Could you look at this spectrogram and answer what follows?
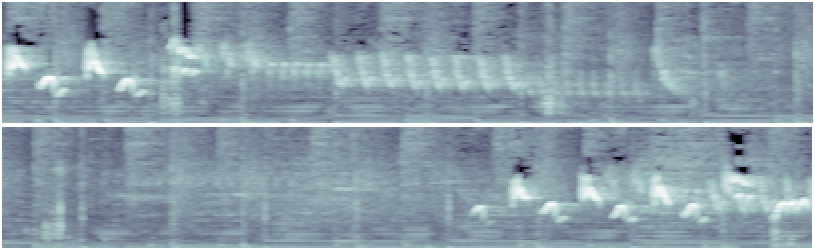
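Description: Bright bird chirps and tweets trill over a playful musical backing during toy play with a Playmobil animal ark set, bunching at the start and again near the end.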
